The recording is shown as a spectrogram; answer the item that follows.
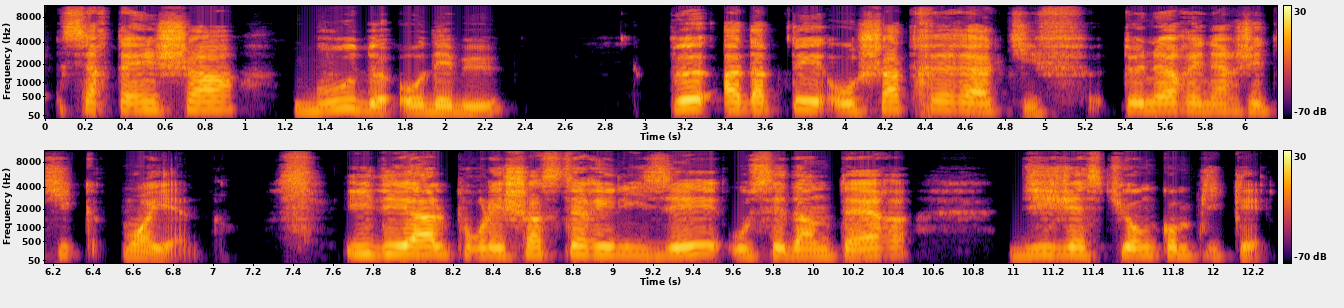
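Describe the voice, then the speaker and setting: Male vlogger, unhurried, dry close mic, corrects his own slips often. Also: a little high, sharp tone, dry recording. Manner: reads a list of points with slips and self-corrections. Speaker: product reviewer. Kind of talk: product review vlog.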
